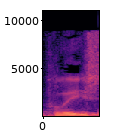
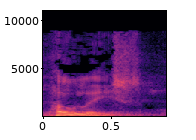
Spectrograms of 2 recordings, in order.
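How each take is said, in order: First: It is said in a standard, non-Southern way. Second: It is said in a Southern Alabama accent. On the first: "it's not the police" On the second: "here in Alabama, ... it's the police"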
